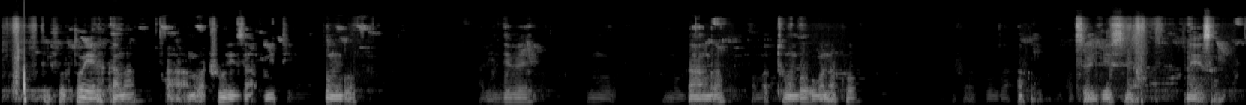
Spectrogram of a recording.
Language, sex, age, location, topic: Kinyarwanda, male, 25-35, Nyagatare, health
